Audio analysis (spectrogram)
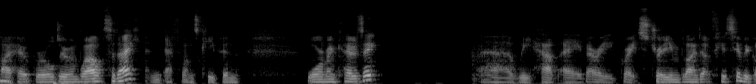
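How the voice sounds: A man uses a put-on character voice in a West Country accent, raspy and at medium pitch. He talks at a fairly quick pace with long, frequent pauses.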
